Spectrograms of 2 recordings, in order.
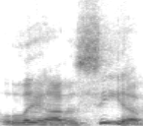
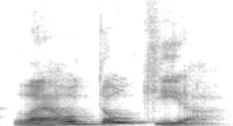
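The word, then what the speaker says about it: Laodicea: We're going on to what we often call Leodysia, but that's not the way it's even written in Greek. Um, when we were at the site there, uh, Arling asked one of the guides, "How do you pronounce the name of this place?" And we were told la doia which is exactly what we find in the Greek text.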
